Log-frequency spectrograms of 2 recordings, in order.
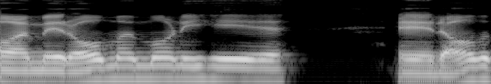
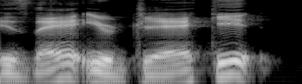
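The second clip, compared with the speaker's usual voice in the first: put-on Chicago accent, lower; 3 semitones lower than usual. Trying out a chicago accent for the others: chicago accent. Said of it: "as good of Chicago accent as we're going to get".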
